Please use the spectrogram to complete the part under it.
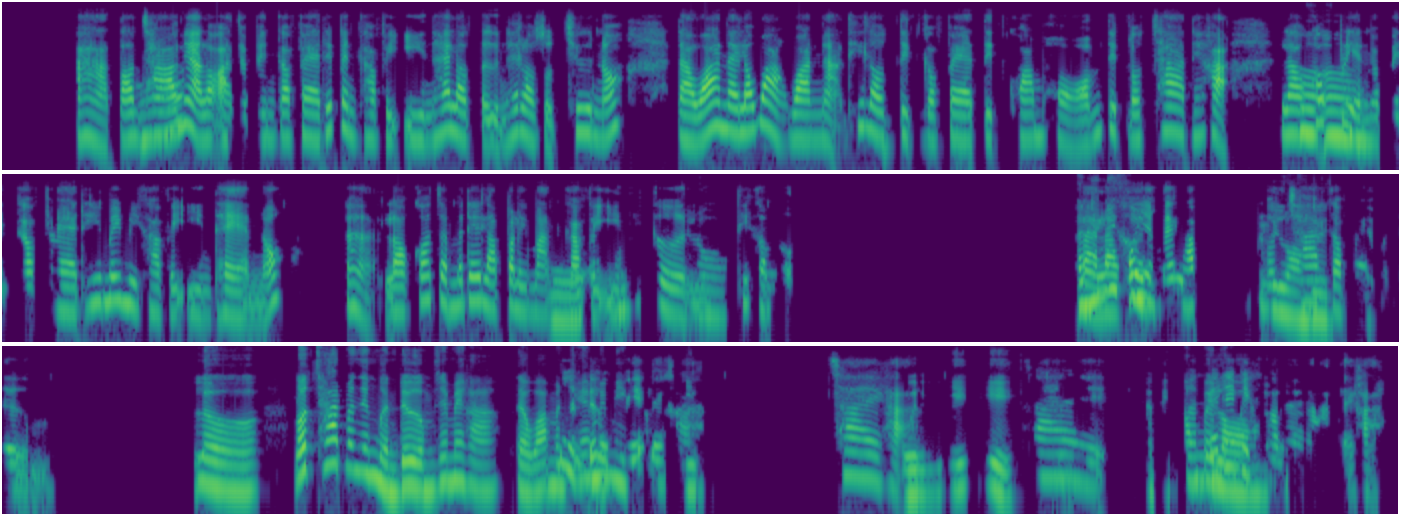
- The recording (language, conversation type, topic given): Thai, advice, คุณใช้กาแฟหรือเครื่องดื่มชูกำลังแทนการนอนบ่อยแค่ไหน?
- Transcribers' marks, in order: tapping; other background noise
